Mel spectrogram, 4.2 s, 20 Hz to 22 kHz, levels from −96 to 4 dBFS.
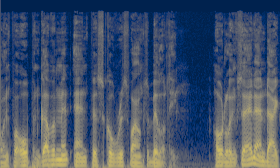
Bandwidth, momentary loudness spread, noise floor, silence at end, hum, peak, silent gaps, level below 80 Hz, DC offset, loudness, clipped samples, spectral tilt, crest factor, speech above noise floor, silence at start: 17 kHz; 6 LU; -54 dBFS; 0.05 s; none; -6 dBFS; none; -38 dBFS; under 0.1%; -21 LUFS; under 0.1%; -7 dB/octave; 14 dB; 34 dB; 0 s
